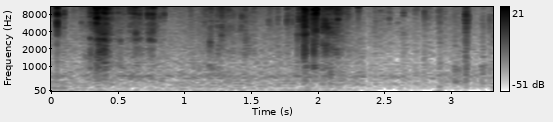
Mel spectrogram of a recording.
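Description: A man chews crunchy food close to a microphone.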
